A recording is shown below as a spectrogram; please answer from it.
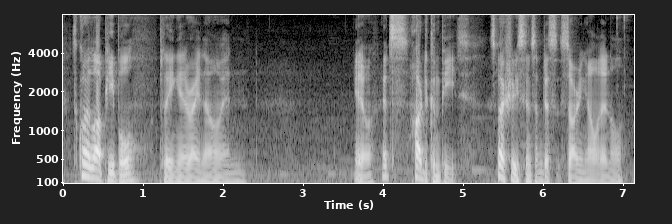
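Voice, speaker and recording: A man chatting casually on a live stream, answering questions in a halting way as he searches for the right words. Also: low-pitched, big pitch swings. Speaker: streamer, VTuber. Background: background music.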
